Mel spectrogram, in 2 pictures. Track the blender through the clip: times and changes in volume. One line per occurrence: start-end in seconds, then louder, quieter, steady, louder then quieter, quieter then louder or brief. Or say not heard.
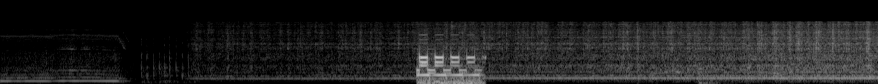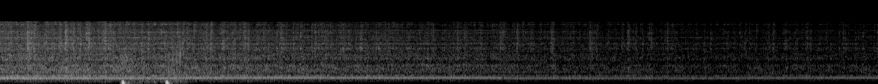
0.0-17.5 louder then quieter.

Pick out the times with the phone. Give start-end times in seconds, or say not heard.
4.2-4.9, 9.9-10.7.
